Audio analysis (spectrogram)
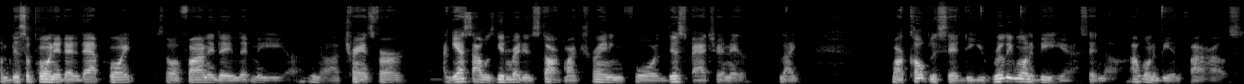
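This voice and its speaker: Recorded dry and close with no echo, a man with an American accent talks at a very fast pace and a fairly low pitch, his loudness swinging widely. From Maryland, Prince George's County. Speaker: retired firefighter. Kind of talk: casual interview storytelling. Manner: animated.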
